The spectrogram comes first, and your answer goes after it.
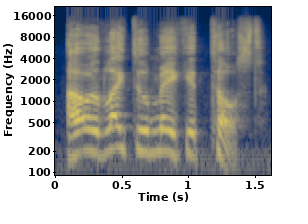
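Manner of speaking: "make it toast" in a light Russian accent. Shown as a demonstration. Showing how Russians put it in the wrong place, light Russian accent. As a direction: stress the stray "it" in "make it toast", Russian style. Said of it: "you have to put an it in the wrong place".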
